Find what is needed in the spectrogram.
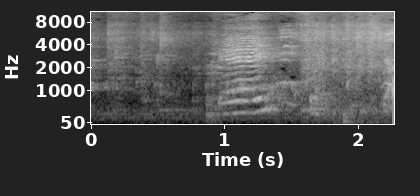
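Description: A brief lull, then a young child's high-pitched voice vocalizing, without clear words, from about a second in.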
